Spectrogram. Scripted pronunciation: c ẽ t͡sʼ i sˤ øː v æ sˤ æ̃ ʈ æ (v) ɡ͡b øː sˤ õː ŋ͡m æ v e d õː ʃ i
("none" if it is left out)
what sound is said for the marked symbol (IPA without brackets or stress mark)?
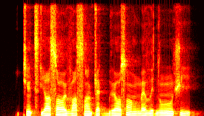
none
